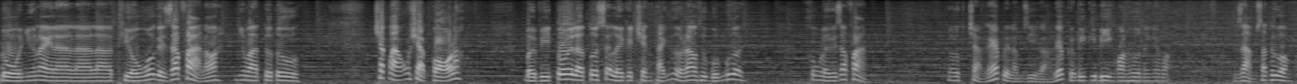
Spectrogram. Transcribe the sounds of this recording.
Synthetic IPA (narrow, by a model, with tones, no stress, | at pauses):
ɗo˧˩ɲɨ̰˧˨˦na˨˩jlaː˨˩laː˨˩laː˨˩t̪ʰi˨˦əwmo˨˦kaː˨˦jzaː˦˥p̚faː˧˩nɗɔ˨˦ɲɨ˧ŋmaː˨˩t̪ɨ˨˩t̪ɨ˨˩ | t͡ɕa˦˥klaː˨˩kʊ̰˧˥ŋ͡mt͡ɕaː˧˩kɔ˨˦ɗɔ˨˦ | ɓəː˧˩jvi˨˩t̪o˧jlaː˨˩t̪o˧jsɛ̰˧˥lə˨˦kaː˨˦jt͡ɕɛ˨˦nt̪ʰa˨˦jŋʔəː˧˩zaː˧wt̪ʰɨ˨˩˦ɓo˨˦nmɨ˧əj | xə˧wŋ͡mlːə˨˦jkːzaː˦˥pfaː˧˩n˧ | t͡ɕaː˧˩ɣɛ˦˥p̚ɗe˧˩laː˨˩zi˨˩kaː˧˩ɣɛ˦˥p̚kaː˨˦jɓi˧ki˧ɓi˧ŋɔ˧˩nhəː˧nʔə˨˧jŋɛ˧ɓa̰ː˧˨ | zaː˧˩msaː˦˥t̚t̪ɨ˧˨˧ə˧ŋ͡m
